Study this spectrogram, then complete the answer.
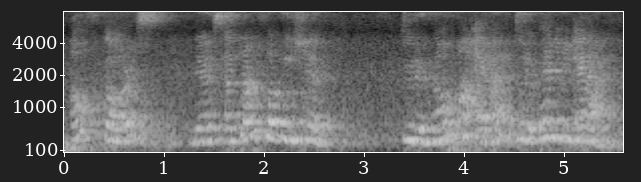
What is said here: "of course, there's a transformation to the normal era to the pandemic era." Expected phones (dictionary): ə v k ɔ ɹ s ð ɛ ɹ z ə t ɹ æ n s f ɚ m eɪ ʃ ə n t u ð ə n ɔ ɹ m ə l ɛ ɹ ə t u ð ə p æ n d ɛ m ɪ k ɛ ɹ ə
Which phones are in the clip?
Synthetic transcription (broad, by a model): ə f k ɔ ɹ s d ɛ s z ə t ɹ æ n f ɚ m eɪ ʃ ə n t u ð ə n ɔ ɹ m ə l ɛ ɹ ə t u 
